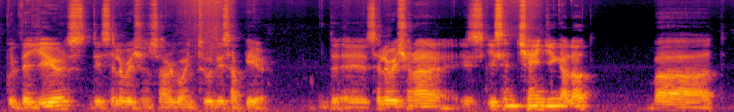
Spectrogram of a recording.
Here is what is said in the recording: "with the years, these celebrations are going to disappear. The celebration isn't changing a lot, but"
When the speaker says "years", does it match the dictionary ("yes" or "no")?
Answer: no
